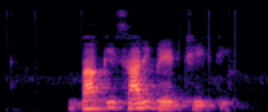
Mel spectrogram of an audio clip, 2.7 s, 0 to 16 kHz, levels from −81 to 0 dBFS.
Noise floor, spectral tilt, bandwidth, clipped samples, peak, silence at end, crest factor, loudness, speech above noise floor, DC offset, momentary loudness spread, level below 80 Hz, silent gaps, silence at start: -67 dBFS; -7 dB/octave; 11.5 kHz; under 0.1%; -4 dBFS; 0.4 s; 22 dB; -23 LUFS; 43 dB; under 0.1%; 19 LU; -66 dBFS; none; 0.7 s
